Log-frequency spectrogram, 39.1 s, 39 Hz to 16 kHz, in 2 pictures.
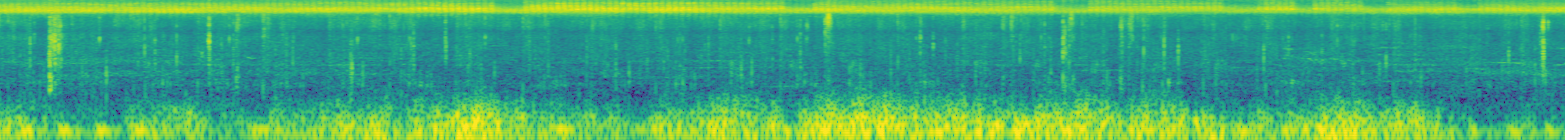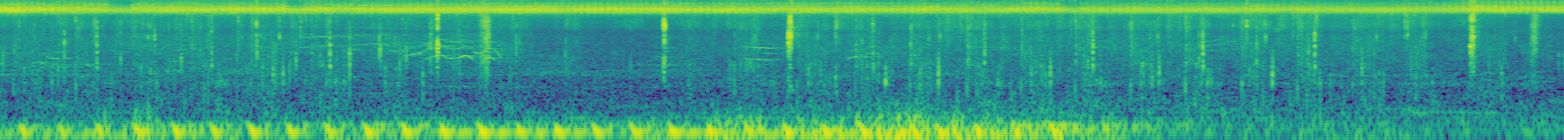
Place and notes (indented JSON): {
  "title": "Hintersiedlung, Bestensee, Deutschland - street walking",
  "date": "2016-07-23 21:15:00",
  "description": "Bestensee, Saturday summer evening, walking around Thälmannstr\n(Sony PCM D50, Primo EM172)",
  "latitude": "52.22",
  "longitude": "13.63",
  "altitude": "40",
  "timezone": "Europe/Berlin"
}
